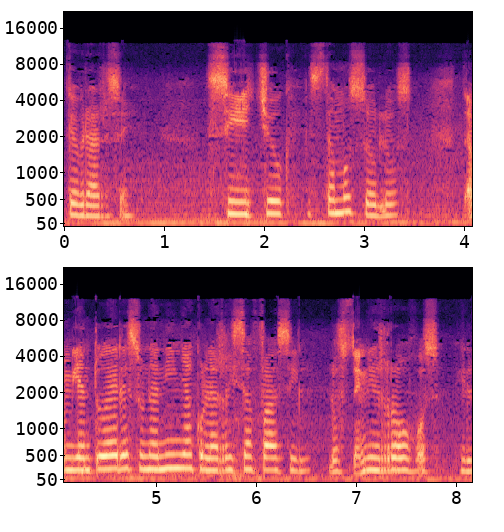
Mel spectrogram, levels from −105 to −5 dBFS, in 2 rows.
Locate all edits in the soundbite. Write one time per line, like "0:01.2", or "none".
none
